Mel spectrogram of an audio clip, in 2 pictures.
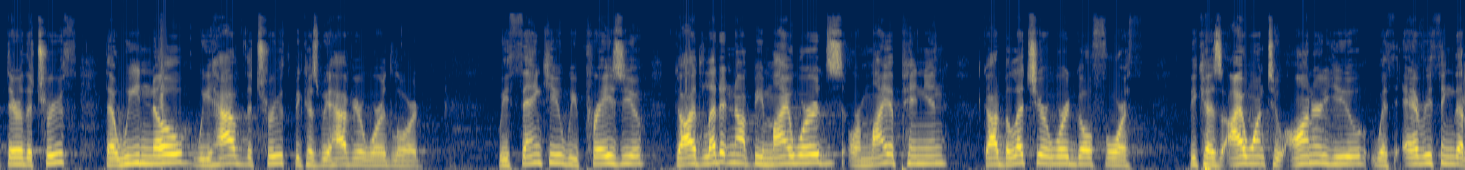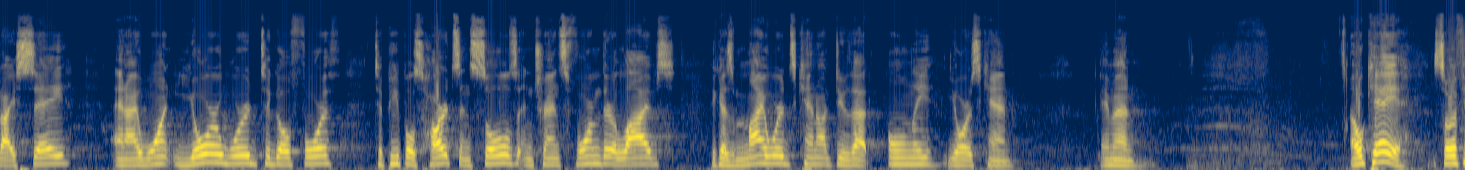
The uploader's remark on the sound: A sermon I recently preached at a gathering a few hours from my home. I was asked to come and guest preach.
